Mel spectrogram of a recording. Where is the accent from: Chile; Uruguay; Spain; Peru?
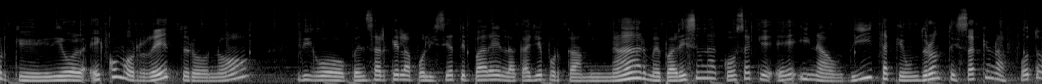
Uruguay; now in Paraguay; yo, que casi que soy paraguaya, porque me alejé tanto de Uruguay que casi que soy paraguaya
